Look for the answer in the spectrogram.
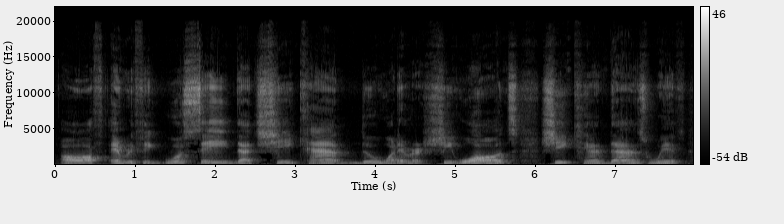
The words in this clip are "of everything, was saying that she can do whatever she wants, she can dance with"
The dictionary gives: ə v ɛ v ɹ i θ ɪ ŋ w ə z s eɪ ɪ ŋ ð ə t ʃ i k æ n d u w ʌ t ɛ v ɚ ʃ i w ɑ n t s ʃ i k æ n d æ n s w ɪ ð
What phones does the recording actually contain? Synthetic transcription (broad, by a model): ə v ɛ v ɹ i θ ɪ ŋ w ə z s eɪ ɪ ŋ ð ə t ʃ i k æ n d u w ʌ t ɛ v ɚ ʃ i w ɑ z ʃ i k æ n d æ n s w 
